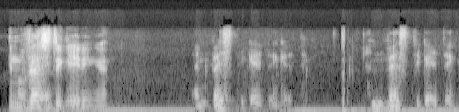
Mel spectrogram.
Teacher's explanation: the stress is on the ves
